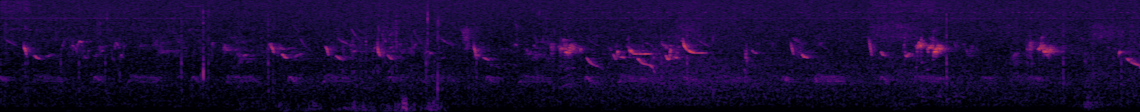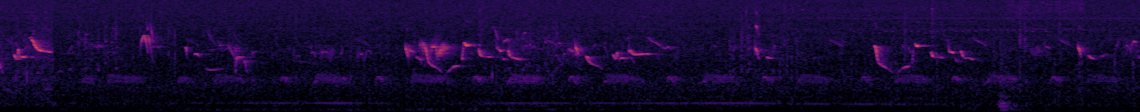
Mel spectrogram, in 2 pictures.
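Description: Small birds chirping and twittering outdoors, many short quick calls, some rising or falling, scattered all through, faint.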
